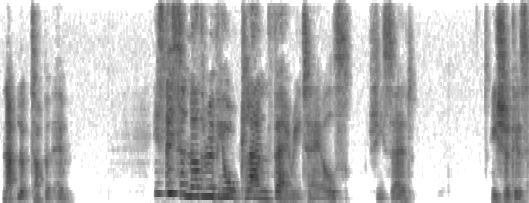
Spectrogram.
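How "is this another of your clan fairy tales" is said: put-on higher, louder young girl asking, doubtful; girl's voice. A narrator's reading. Nat questioning the old clan tale, higher girl's voice. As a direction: lift into Nat's voice, half teasing.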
